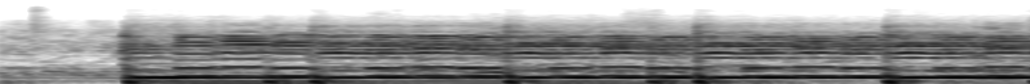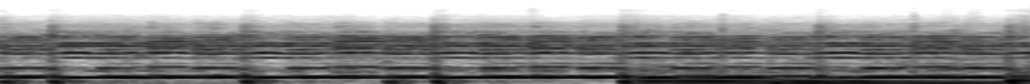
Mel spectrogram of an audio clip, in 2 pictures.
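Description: Live surf rock band with electric guitar, bass and drum kit launching into a song about half a second in: a long held guitar note over a steady drumbeat, with the bass line dropping out midway and coming back in near the end.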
